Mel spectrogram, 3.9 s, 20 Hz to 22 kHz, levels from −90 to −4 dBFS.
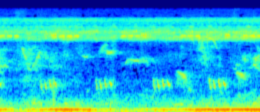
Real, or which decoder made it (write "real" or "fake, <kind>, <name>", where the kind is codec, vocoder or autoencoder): real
